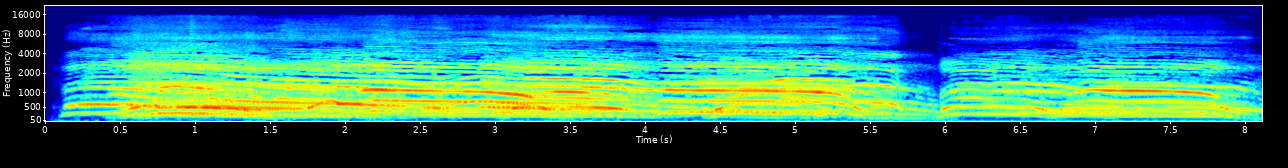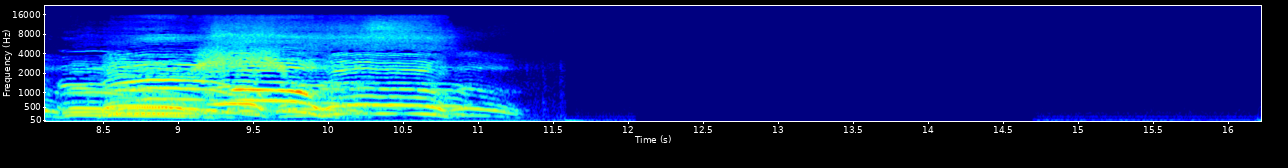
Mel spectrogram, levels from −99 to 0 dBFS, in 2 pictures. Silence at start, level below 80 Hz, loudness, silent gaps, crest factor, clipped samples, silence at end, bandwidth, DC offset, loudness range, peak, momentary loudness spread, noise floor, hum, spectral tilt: 0.1 s; -72 dBFS; -23 LUFS; none; 18 dB; under 0.1%; 5.05 s; 16 kHz; under 0.1%; 13 LU; -6 dBFS; 17 LU; -83 dBFS; none; -3.5 dB/octave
